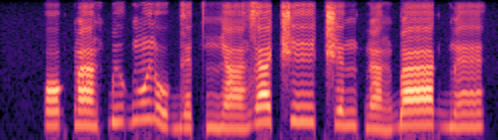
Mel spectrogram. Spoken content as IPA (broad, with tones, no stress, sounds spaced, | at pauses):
ɔ˨ k͡p ã˨ k͡p ɨ˧ ɡʷ ĩ˦ ɾ o˨ ɡ ɛ˨ t ɲ ã˨ z a˦ t͡ʃ eː˦ t͡ʃ ɛ˧ ŋ ɗ ã˨ ɡ͡b aː˦ ɡ͡b ɛ̃˧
